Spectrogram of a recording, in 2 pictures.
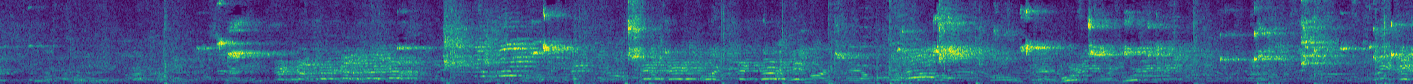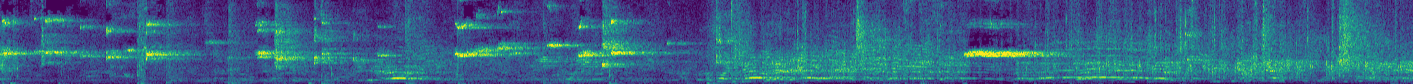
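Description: A basketball game in a gym: a basketball bouncing on the hardwood court while crowd and players talk and shout, all echoing in the large hall.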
